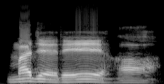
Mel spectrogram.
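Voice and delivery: "مجرے ہا" very slowly as maj-RAY-haa; majhool vowel. Shown as a demonstration. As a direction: stretch the ay and aa in "مجرے ہا". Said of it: "اس را کو پڑھیں گے".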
